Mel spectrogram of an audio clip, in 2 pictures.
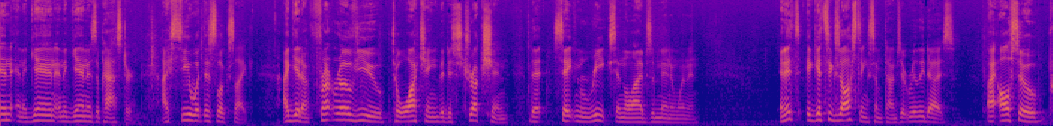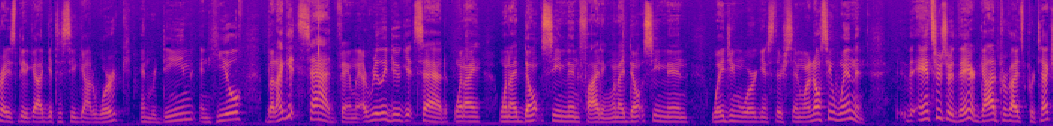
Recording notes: Recorded at Emmaus Church in Buford, GA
